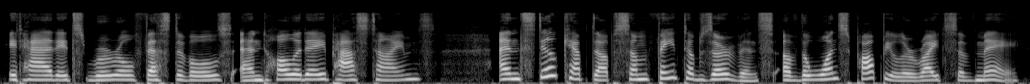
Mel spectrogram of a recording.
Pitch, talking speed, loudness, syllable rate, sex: 215 Hz, 130 wpm, -17 LUFS, 3.8 syllables/s, female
